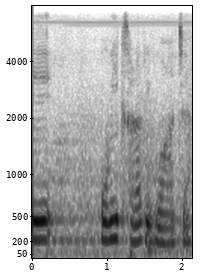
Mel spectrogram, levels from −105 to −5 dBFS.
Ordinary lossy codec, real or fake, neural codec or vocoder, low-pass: none; real; none; 7.2 kHz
